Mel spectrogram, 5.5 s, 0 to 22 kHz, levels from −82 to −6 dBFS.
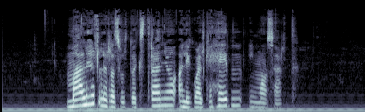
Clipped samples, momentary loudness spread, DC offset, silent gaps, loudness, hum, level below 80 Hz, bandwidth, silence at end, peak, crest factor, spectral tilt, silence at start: under 0.1%; 23 LU; under 0.1%; none; -18 LUFS; 60 Hz at -35 dBFS; -34 dBFS; 16 kHz; 0 s; -2 dBFS; 20 dB; -3.5 dB/octave; 0.05 s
